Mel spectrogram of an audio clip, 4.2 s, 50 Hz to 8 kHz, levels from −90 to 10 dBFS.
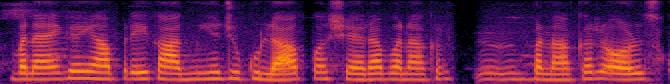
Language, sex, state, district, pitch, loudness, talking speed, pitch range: Hindi, female, Bihar, Jamui, 220 Hz, -17 LUFS, 255 wpm, 215-230 Hz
